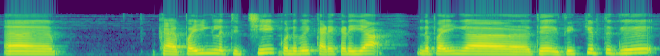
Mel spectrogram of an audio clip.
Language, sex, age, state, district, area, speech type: Tamil, female, 60+, Tamil Nadu, Krishnagiri, rural, spontaneous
